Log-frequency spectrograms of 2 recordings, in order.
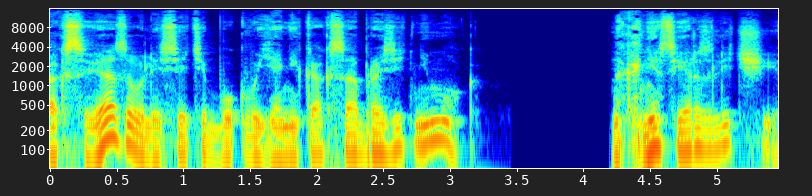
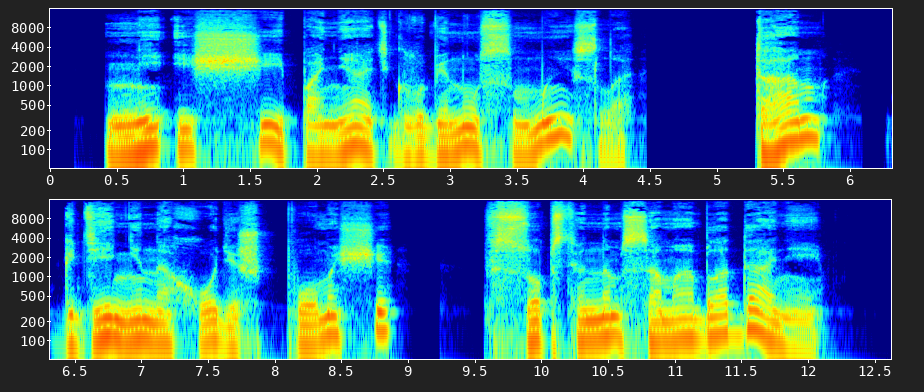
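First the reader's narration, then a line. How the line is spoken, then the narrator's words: Slow, fluent reading. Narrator (Russian): прочел я медленно, но без запинки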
